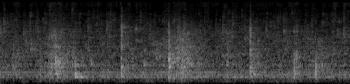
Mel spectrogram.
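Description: Water poured from a cup into a gold pan, splashing and trickling in a few uneven surges, close and moderately loud with no voice over it.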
